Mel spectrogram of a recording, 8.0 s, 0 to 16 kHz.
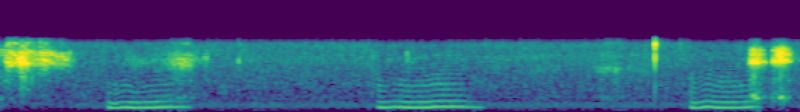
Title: Harvey the incredible snoring cat 2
